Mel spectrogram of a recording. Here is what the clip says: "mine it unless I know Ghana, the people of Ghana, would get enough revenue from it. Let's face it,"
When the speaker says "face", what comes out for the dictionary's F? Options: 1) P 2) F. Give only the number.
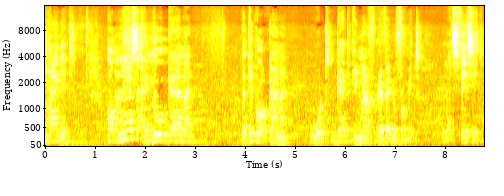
1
